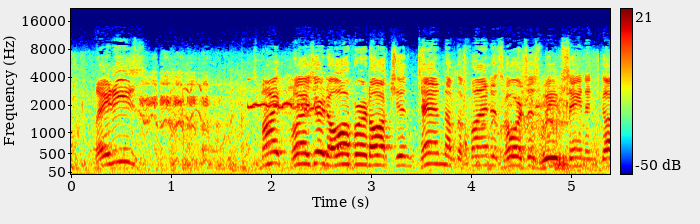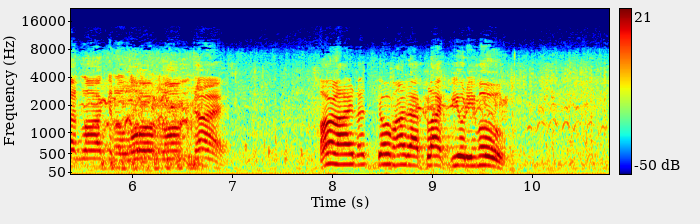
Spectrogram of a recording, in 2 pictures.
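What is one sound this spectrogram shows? A man calls out loudly and rapidly to a crowd outdoors.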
